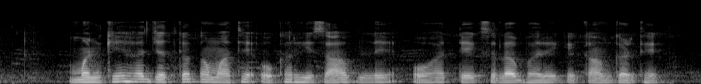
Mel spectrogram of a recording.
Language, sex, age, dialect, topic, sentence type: Chhattisgarhi, male, 31-35, Western/Budati/Khatahi, banking, statement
